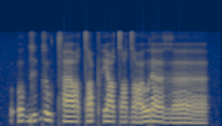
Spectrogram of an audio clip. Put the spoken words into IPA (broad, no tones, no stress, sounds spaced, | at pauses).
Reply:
ʔ o ɡ ɨ ɡ ɵ w tʰ aː tˤ ɐ pʰ eː tˤ e dˤ oː ɾ ɐː ɣ ɐː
